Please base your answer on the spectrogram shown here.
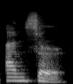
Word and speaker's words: answer: Hati-hati, ucapan answer itu w-nya nggak diucapkan ya. Jadi answer. Oke. W-nya nggak kedengaran ya. W-nya itu melesat hilang. Jadi w-nya nggak boleh kedengaran.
